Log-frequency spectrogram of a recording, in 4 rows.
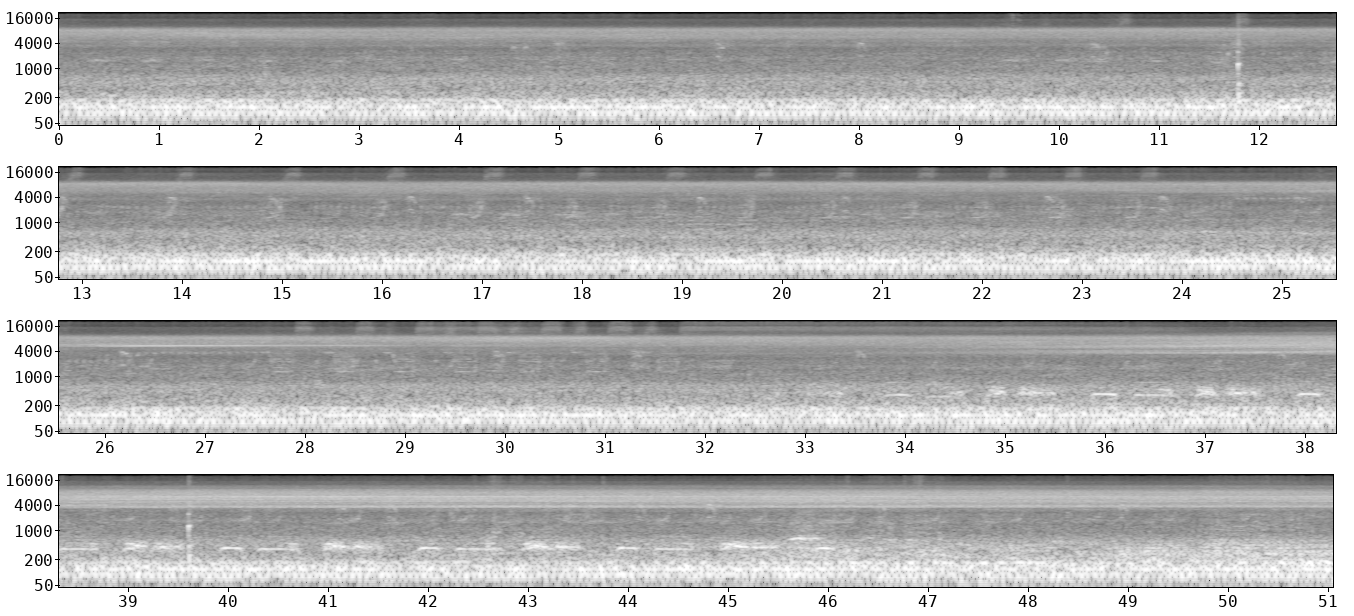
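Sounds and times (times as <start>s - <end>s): high insect drone: 0.0s - 51.0s
low steady rumble: 32.0s - 51.0s.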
